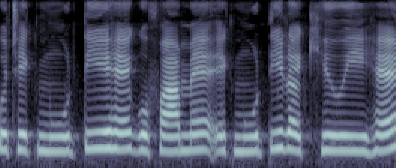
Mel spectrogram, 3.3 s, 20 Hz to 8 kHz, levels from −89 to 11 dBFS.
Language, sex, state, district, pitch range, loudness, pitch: Hindi, female, Chhattisgarh, Rajnandgaon, 230-255 Hz, -17 LUFS, 240 Hz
